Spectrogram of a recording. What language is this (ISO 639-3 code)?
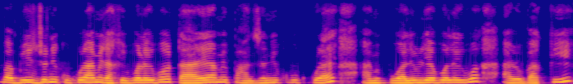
asm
